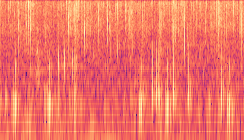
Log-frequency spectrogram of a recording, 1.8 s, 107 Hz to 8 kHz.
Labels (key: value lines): label: biophony
recorder: SoundTrap 500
